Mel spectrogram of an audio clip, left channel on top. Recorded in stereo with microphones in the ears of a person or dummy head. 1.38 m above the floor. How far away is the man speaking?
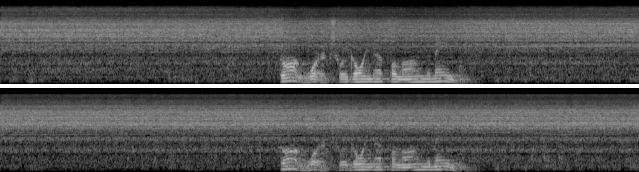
About 1.3 m.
